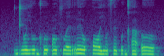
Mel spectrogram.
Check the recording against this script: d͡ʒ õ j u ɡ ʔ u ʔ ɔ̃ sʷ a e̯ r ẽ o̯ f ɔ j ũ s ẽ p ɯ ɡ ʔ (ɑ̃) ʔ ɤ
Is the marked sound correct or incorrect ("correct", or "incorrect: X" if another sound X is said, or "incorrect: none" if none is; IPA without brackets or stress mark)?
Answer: incorrect: ã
